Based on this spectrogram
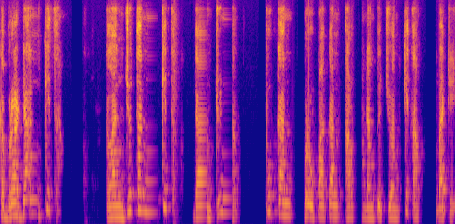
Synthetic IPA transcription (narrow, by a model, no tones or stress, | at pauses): kəbəɾadaʔankit̪a | kəlaɲd͡ʒut̪ankit̪ḁ | dalmdunia | b̥ukan | məɾupakanardant̪ud͡ʒuankit̪ap̚ɾibadi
